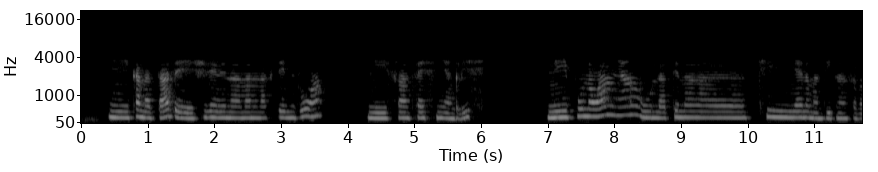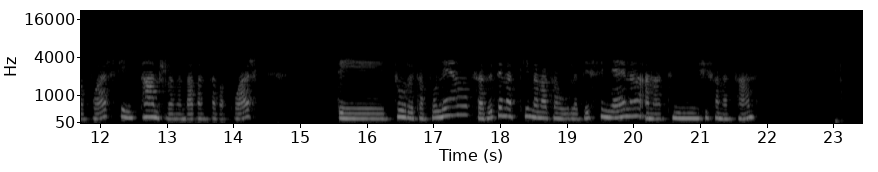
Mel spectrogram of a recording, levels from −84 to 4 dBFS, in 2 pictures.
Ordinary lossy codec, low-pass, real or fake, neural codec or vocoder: MP3, 16 kbps; 3.6 kHz; real; none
